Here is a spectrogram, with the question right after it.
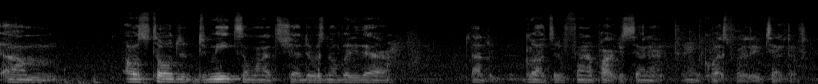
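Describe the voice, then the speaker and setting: A fairly low-pitched man at a fairly quick pace, with long, frequent pauses, monotone, flat intonation, audible room echo and noticeable background noise. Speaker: tow truck driver, trial witness. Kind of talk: courtroom testimony. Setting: courtroom. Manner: soft-spoken.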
